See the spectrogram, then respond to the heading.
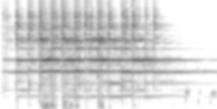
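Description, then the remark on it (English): A golden bell rings loudly and rapidly in celebration, a quick flurry of clanging strikes for about two seconds, then a bright metallic ring fades away on its own. “The Golden Bell.”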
